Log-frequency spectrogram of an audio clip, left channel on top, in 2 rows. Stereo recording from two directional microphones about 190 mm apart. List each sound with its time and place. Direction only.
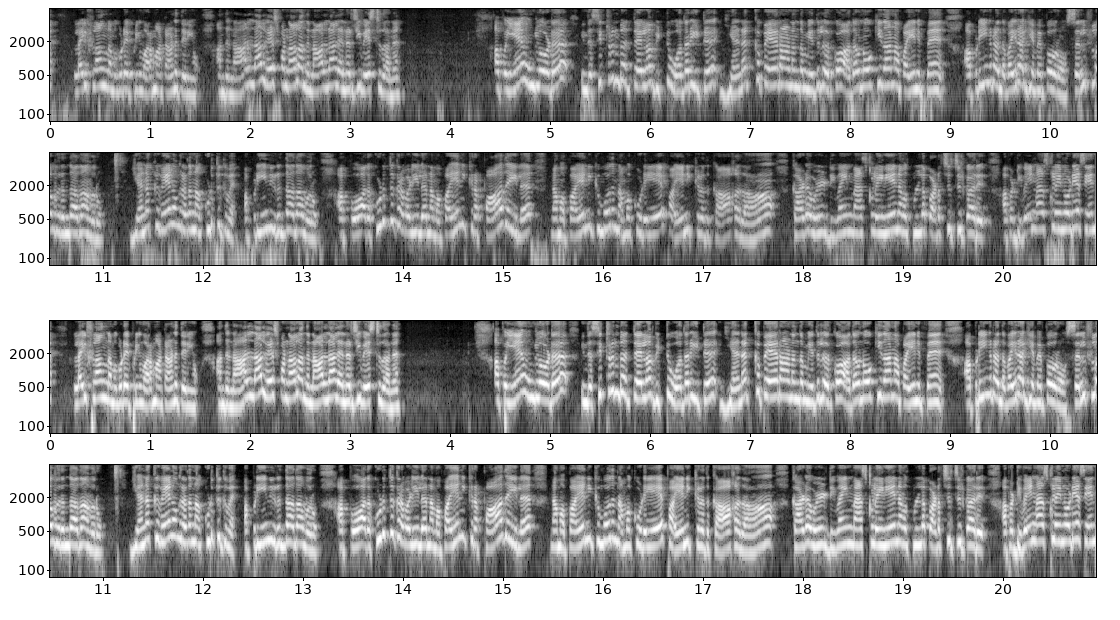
0.0 s a woman's voice: 35° right (ahead or behind)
